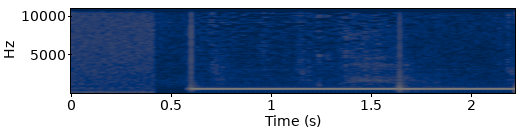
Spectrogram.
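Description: A steady, single pure electronic tone that begins a little over half a second in and holds at one pitch: the sine tone of a colour-to-sound head sensor sounding the colour purple, with a short click as it starts and another about a second later.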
